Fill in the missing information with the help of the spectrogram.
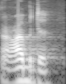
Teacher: دال کے اوپر بھی جھٹکا دینا ہے اور با کے اوپر بھی قلقلہ کرنا ہے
